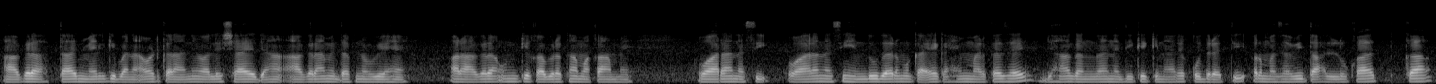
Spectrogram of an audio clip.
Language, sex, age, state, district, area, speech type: Urdu, male, 45-60, Maharashtra, Nashik, urban, spontaneous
